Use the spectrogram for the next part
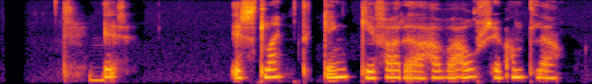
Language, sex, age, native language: Icelandic, female, 15, Icelandic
